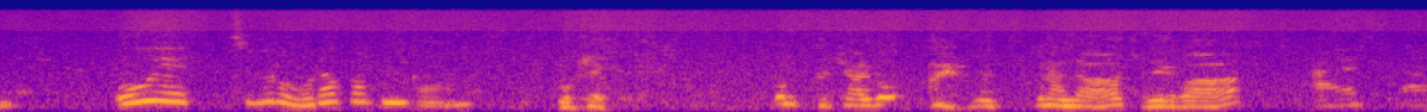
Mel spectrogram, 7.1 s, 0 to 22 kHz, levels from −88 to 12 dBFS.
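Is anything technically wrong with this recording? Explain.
Yes. Noise suppressor artifacts run through the whole clip. The suppressor pulls the background down by about 19 dB frame by frame, so the room noise, only about 8 dB below the speech, pumps around the voice.

Speech cut by the noise suppressor occurs at 1.16 to 1.26 s, 1.58 to 2.37 s, 2.79 to 3.05 s, 3.86 to 5.21 s, 5.41 to 6.21 s and 6.41 s to the end. In these spans the suppressor treats parts of the speech as noise and attenuates them by about 15 to 22 dB, leaving soft sounds and endings swallowed and faint.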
